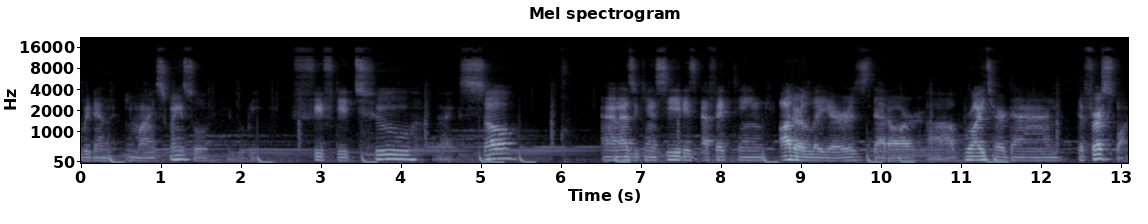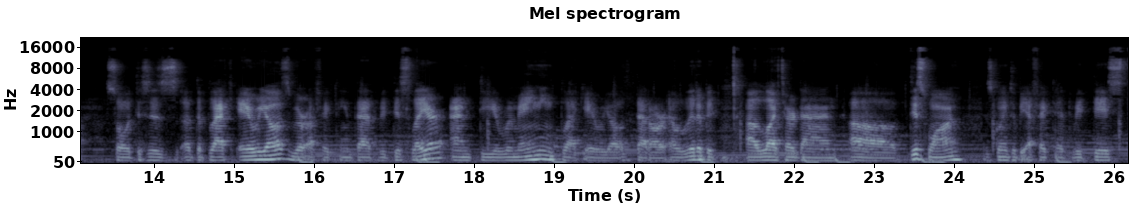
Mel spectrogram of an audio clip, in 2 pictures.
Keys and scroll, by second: 5.6 Return, 6.7 typing, 25.9 typing.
